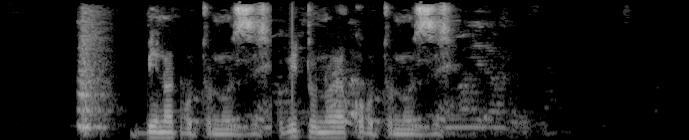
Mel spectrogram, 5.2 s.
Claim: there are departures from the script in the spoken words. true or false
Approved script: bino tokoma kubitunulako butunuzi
true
